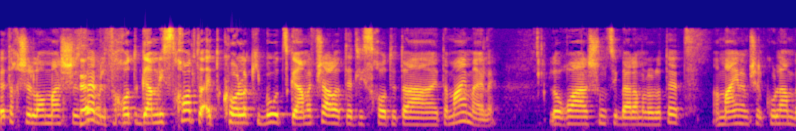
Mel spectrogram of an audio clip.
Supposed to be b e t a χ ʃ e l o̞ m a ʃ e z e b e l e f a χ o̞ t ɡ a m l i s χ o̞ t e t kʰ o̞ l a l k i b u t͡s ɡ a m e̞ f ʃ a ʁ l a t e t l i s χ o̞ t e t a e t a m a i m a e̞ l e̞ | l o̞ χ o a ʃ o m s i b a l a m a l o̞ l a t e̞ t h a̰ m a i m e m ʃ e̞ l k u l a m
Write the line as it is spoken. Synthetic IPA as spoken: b e t a χ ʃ e l o̞ m a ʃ e z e v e l e f a χ o̞ t ɡ a m l i s χ o̞ t e t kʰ o̞ l a k i b u t͡s ɡ a m e̞ f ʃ a ʁ l a t e t l i s χ o̞ t e t a e t a m a i m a e̞ l e̞ | l o̞ ʁ o a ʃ u m s i b a l a m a l o̞ l a t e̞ t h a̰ m a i m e m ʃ e̞ l k u l a m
